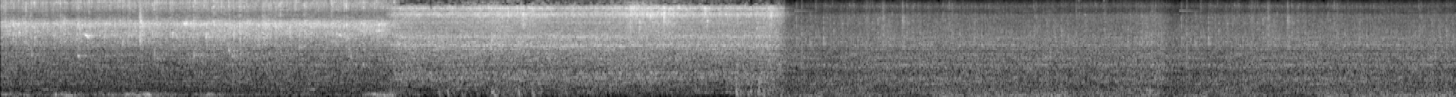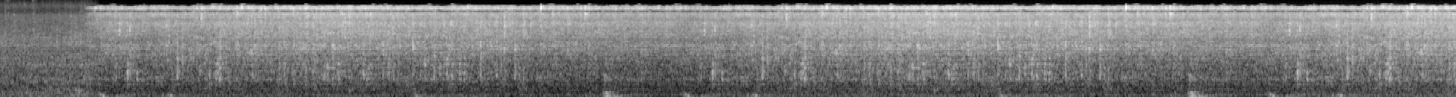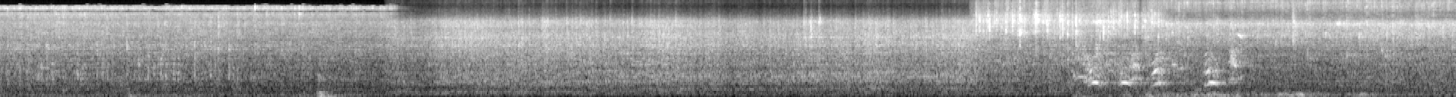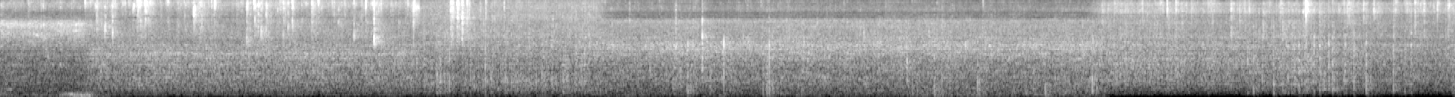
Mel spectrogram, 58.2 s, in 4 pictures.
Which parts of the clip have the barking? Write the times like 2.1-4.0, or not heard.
39.8-41.5.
